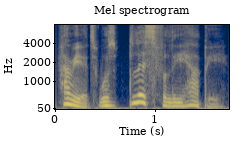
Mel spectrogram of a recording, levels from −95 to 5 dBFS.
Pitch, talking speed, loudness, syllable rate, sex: 140 Hz, 140 wpm, -17 LUFS, 5.1 syllables/s, male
